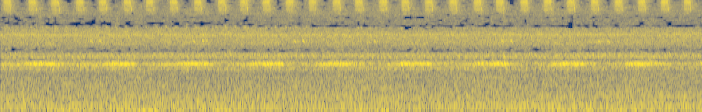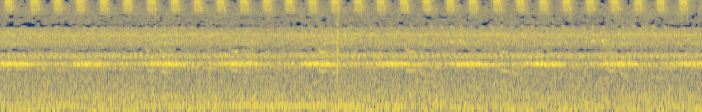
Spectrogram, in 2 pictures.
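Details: Crickets in the evening, recorded outdoors beside a chihuahua puppy lying on a deck under decoration lights; short high chirps repeat about twice a second over a steady hiss, with a faint low hum underneath.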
